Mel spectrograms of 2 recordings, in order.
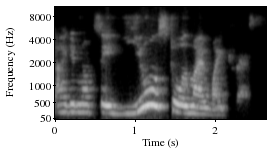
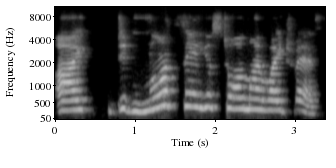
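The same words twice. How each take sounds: First: The stress falls on the word you. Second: The stress falls on did not. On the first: Someone else stole the dress. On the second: The speaker completely denies saying it. "If I focus on the word did not"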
